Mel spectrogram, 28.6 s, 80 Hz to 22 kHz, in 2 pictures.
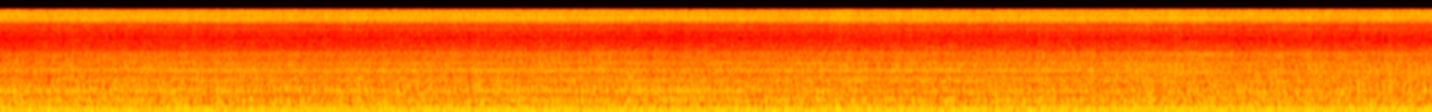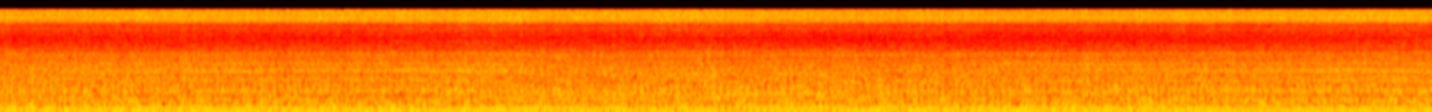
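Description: A 1992 Harley-Davidson Heritage Softail Classic's Evolution V-twin engine running steadily while the bike is ridden along, its note easing slightly lower about twenty seconds in.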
